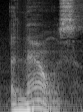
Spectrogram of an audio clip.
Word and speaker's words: announce: announce 来这个字，我们看第一个母音呢是在 a 的地方，所以它字形形成一个音节，我们念成 a，因为它是在清母音，对不对？好，那中音节呢落在第二音节，那它全部所有的字，注意看哦，这个是比较少见的哈，因为它的子音，它的母音在 o u，念成 ow 是一个双母音啊，在这里它是一个双母音，对不对？然后呢，前面两个子音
